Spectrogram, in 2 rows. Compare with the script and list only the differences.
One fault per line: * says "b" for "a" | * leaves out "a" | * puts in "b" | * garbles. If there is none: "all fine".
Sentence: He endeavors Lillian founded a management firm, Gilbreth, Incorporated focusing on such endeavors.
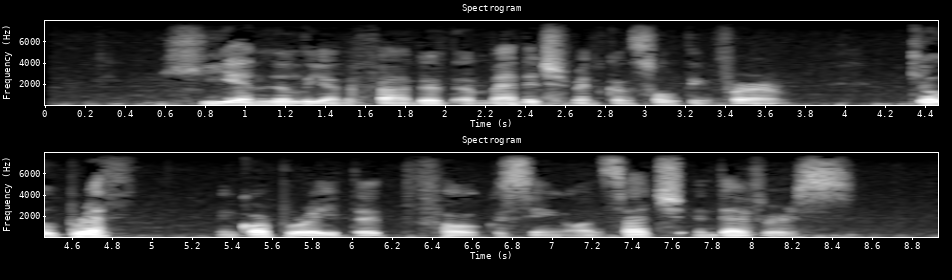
* says "and" for "endeavors"
* puts in "consulting"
